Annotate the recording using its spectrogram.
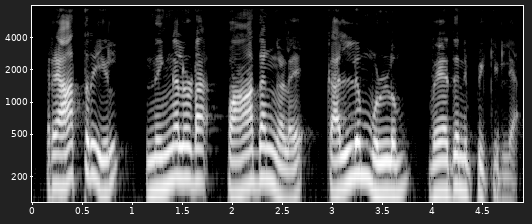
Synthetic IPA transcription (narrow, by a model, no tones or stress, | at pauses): ɾaːt̪rijil | niŋːɐɭuɽepaːd̪ɐŋːɐɭe̞ | kɐlːumːuɭːum | ʋe̞ːd̪ɐnipːikʲːilːɐ̰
